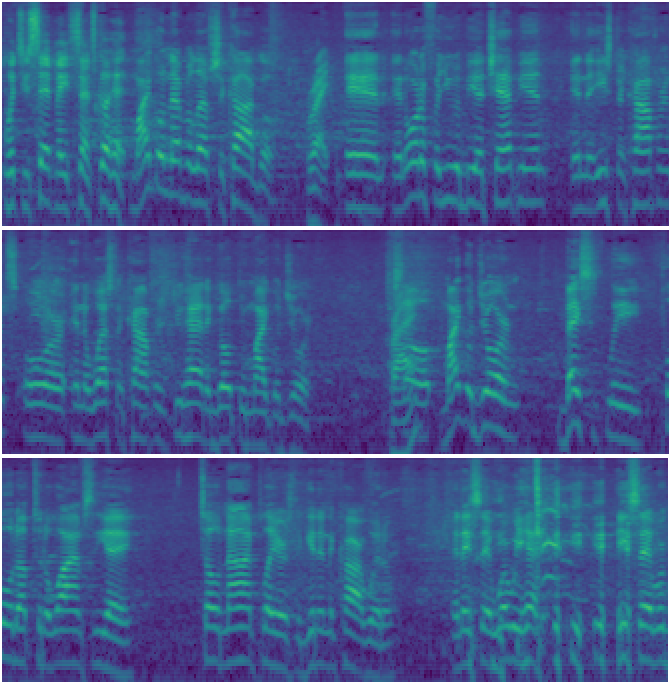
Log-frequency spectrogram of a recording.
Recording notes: Our Playing with Science TuneIn party at the SXSW festival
